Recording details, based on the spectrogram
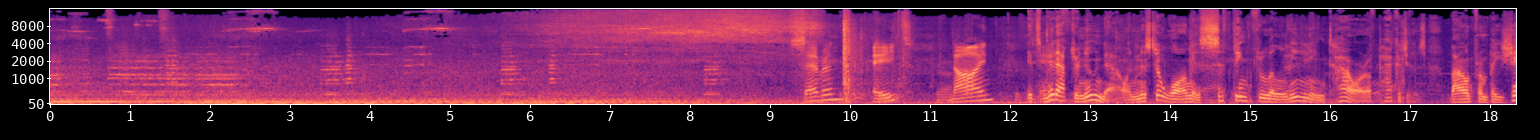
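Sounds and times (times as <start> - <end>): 
car horn toots: 0.0 - 2.7, 3.4 - 4.0, 5.6 - 6.8
dense street traffic in Beijing: 0.0 - 18.3
speech: 9.4 - 18.3.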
